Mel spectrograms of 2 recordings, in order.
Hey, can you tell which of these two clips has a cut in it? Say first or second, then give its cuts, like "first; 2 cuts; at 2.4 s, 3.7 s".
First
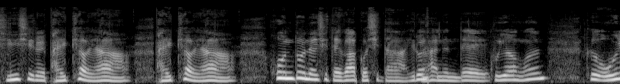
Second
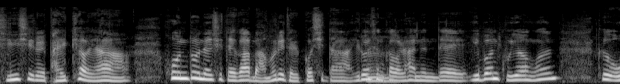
first; 4 cuts; at 1.5 s, 3.6 s, 4.3 s, 4.9 s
